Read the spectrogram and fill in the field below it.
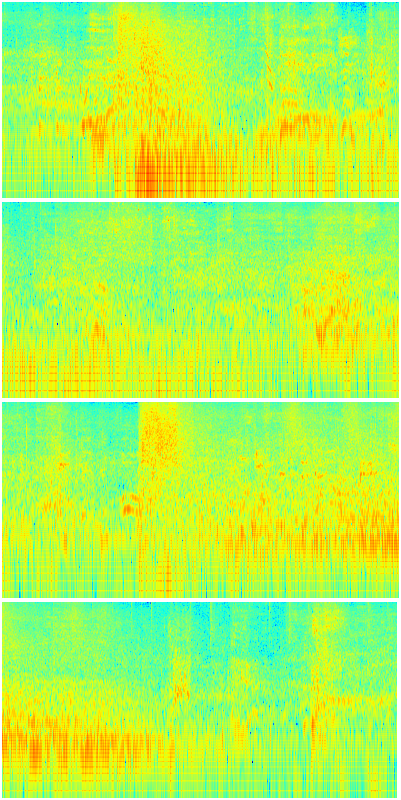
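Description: Zombies groan and snarl.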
